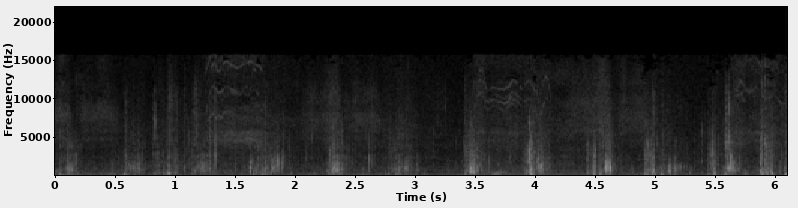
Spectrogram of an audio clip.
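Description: Footsteps walking on a dry dirt trail strewn with fallen leaves, at a steady pace of about two steps a second.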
